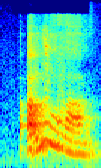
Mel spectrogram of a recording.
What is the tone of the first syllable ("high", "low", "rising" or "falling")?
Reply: rising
